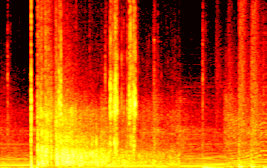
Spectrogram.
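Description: Guitar background music with a single sharp shotgun shot about half a second in, followed by a second or so of loud noise with a few more sharp cracks, fitting shots at flying ducks.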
